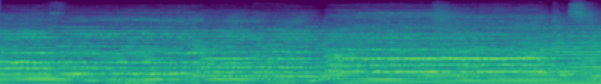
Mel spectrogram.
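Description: Choral music: a choir singing slow, sustained chords over a low bass line, with the harmony shifting about three seconds in.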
